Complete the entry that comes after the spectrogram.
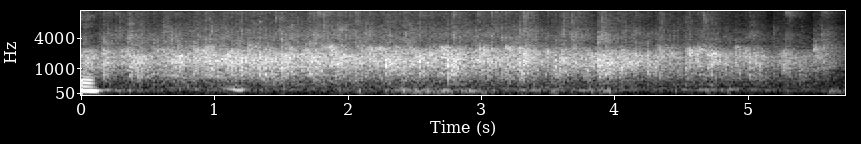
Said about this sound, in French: Eh ben, bravo, je crois qu'on peut vraiment applaudir ce plan parce que c'est.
